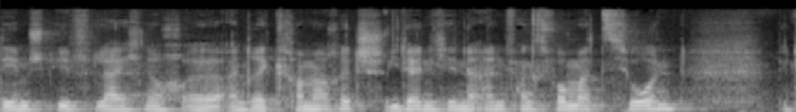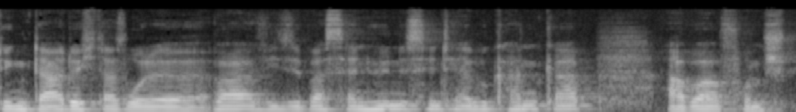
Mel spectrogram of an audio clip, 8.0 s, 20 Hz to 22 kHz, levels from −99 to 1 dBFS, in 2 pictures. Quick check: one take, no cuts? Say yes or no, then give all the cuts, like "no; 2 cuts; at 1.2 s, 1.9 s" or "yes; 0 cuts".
no; 3 cuts; at 1.9 s, 4.6 s, 5.0 s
